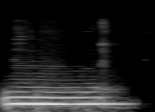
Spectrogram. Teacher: Actually, this one, the high back would be the oo vowel. So ooh, the tongue moves towards the back of the oral tract, and also it's in the high position of the oral tract during the articulation of this vowel. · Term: high back vowel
